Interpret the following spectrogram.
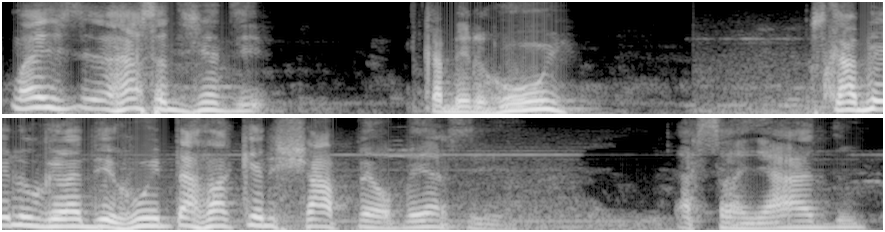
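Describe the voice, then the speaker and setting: An older man, recounting events he witnessed, lively and acting out the voices in his tale. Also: high voice, measured pace, creaky, pauses often. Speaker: eyewitness interviewee. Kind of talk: storytelling recollection.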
